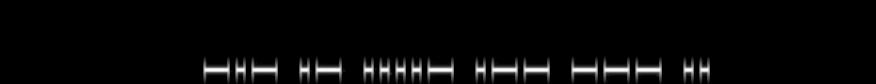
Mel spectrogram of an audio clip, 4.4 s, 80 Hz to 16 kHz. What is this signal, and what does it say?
Morse code, heard as a keyed tone, about 27 wpm, 700 Hz. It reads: KA4WOI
